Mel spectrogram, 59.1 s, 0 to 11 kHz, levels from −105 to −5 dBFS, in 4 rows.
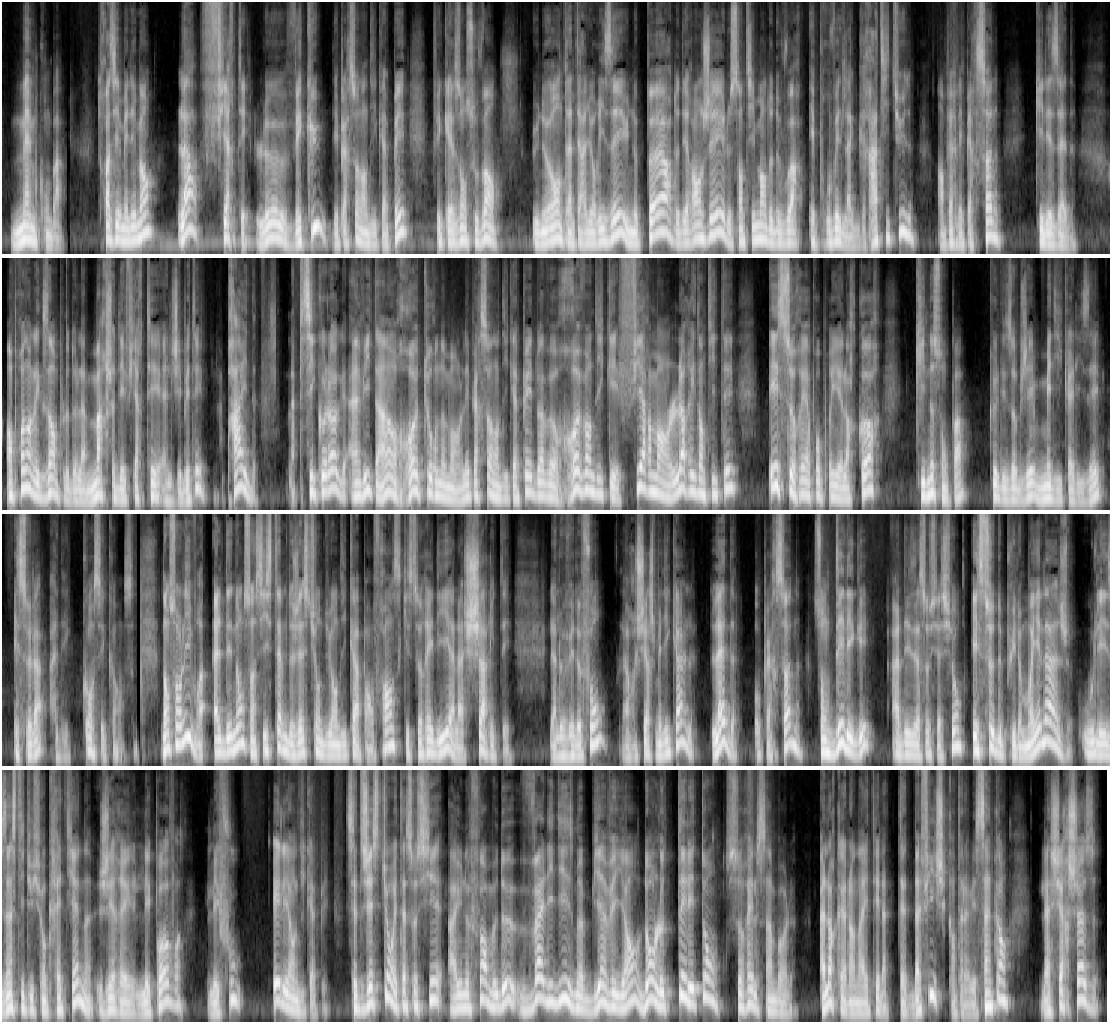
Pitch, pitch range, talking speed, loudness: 120 Hz, 105-155 Hz, 165 wpm, -20 LUFS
